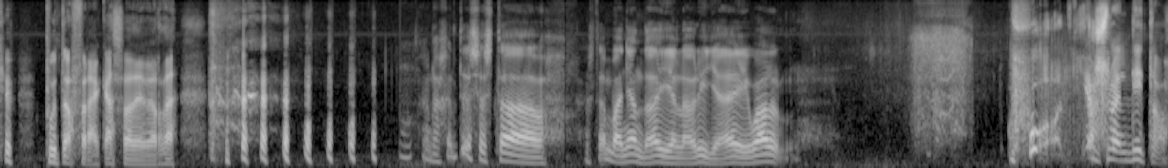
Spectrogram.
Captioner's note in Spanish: risas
